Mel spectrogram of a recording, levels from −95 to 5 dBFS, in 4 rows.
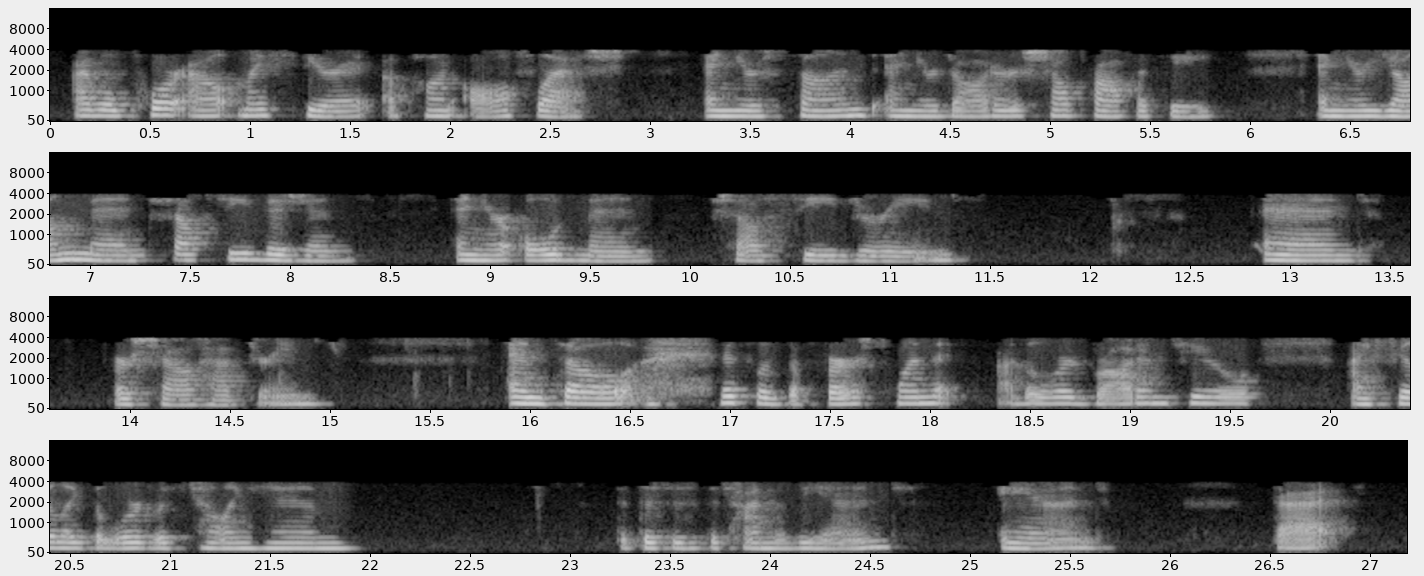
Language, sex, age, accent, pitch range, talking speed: English, female, 30-49, American, 175-200 Hz, 150 wpm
